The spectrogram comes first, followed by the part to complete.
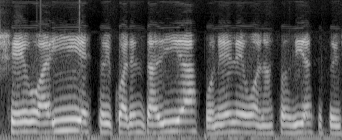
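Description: This is a woman with a fairly low pitch at a moderate pace. She has an ordinary speaking voice. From Greater Buenos Aires, Argentina. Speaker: singer-songwriter. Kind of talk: interview. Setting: remote call.

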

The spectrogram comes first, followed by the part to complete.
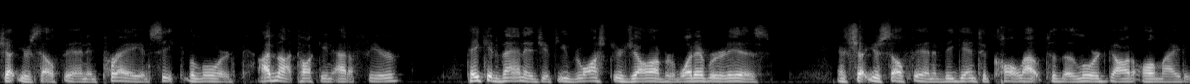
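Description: This man has an ordinary speaking voice, pitched fairly high. He keeps a moderate pace and fairly even intonation. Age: 50s. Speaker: preacher. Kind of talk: sermon. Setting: at home.

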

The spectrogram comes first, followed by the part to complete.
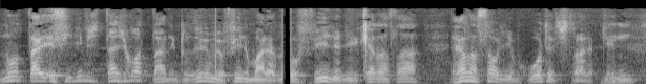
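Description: A man's medium-pitched voice with very wide pitch swings, very even loudness and a fairly quick pace, music in the background. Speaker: journalist. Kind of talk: casual chat.

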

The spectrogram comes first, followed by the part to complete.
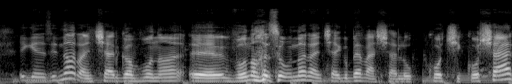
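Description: A man's fairly high voice at a moderate pace, with noticeable background noise. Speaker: children's podcast host. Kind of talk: casual chat.

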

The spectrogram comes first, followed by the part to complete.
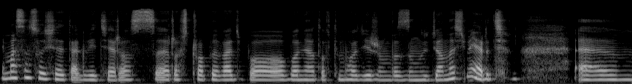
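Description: The recording is very clean, its background silent. A woman's voice sits fairly high in pitch. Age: 20s. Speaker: podcast host, student. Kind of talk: casual monologue. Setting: home recording in her room. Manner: hesitant, with fillers.

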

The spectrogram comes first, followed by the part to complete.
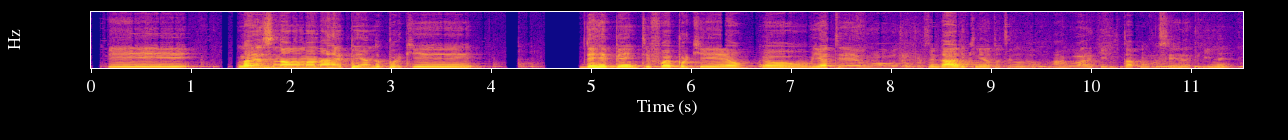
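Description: Here is a man with a normal speaking voice, fairly high in pitch, at a moderate pace. His intonation is lively and his loudness swings a lot. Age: 20s. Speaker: podcast producer. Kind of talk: casual chat.

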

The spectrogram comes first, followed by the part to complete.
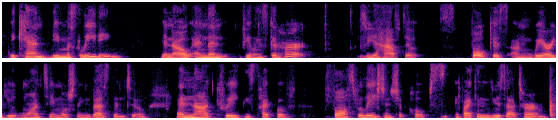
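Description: The woman has a plain, everyday voice and a fairly high pitch. She keeps a moderate pace and fairly even intonation. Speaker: matchmaker and dating coach. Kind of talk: casual chat. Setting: video call.

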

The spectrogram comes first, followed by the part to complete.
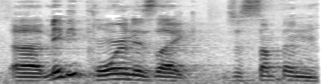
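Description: Audible room echo is heard in the recording. A man talks with ordinary pitch variation. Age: 20s. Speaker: pastor. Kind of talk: sermon.

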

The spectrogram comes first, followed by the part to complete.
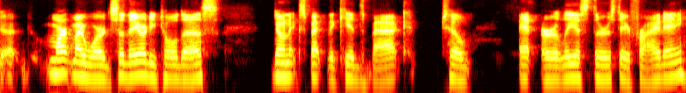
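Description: A man speaking at a fairly slow pace. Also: very clean recording, silent background. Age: 30s. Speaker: podcast co-host discussing movies. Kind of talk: casual chat. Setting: video recording.

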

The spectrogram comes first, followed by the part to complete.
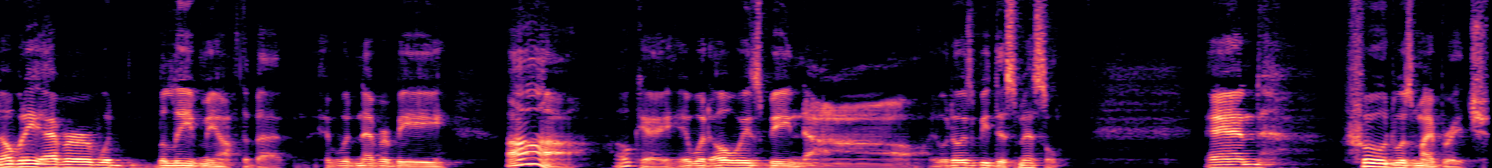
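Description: A man with a Canadian accent and a fairly low pitch speaks at a fairly slow pace with very wide pitch swings. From Toronto, Canada. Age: 30s. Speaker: chef. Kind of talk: casual interview chat. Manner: animated.

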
